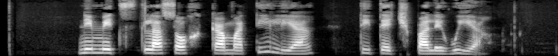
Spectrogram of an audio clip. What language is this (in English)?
Central Puebla Nahuatl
